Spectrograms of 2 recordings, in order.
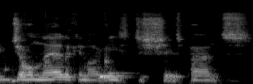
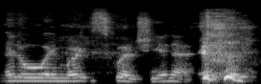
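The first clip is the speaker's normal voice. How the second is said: slow, raised, squelchy mock Welsh; squelchy Welsh accent; 4 semitones higher, 10 dB louder, slower than usual. Playing on the squelch joke, squelchy Welsh accent. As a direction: ham up a soggy Welsh accent. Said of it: "Squelch accent".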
